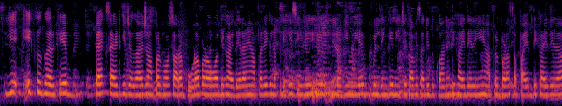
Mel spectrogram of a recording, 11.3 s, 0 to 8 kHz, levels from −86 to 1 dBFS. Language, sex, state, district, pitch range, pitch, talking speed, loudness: Hindi, female, Jharkhand, Sahebganj, 220-230 Hz, 225 Hz, 250 wpm, -30 LUFS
